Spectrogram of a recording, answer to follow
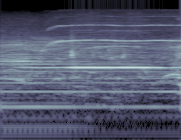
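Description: Live rock band's last chord ringing out through the amplifiers. About a second in, a steady, high, loud feedback tone swells in over it and holds.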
